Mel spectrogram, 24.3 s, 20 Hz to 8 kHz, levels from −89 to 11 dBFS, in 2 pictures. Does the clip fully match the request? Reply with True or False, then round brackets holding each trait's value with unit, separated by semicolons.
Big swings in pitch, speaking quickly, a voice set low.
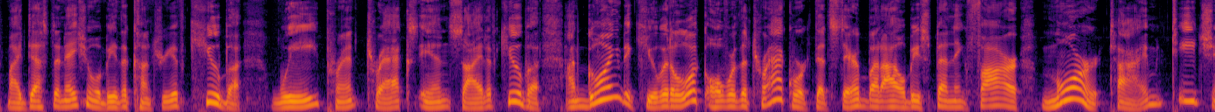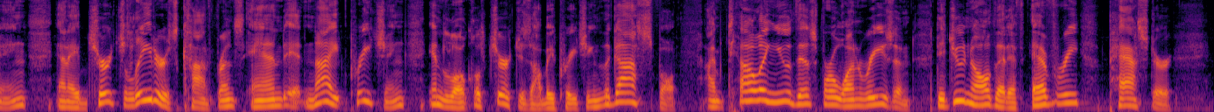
False (6.8 semitones; 160 wpm; 125 Hz)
